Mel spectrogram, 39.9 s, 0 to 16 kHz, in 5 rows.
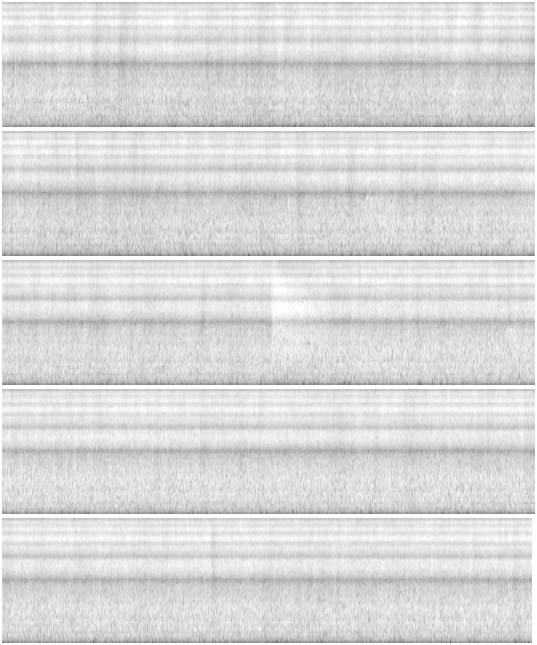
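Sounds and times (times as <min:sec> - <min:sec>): welding hiss: 0:00.0 - 0:39.9
brief sharp sound: 0:20.0 - 0:21.1.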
